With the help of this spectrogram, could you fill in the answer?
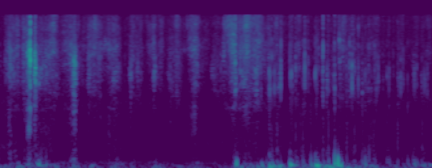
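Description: A whole small orange with a textured peel, held in the hands, is scratched and tapped quickly with fingernails close to the microphone. Bright, papery scratching streaks mix with soft, low thumps from the taps on the solid fruit, growing louder and busier in the second half.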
